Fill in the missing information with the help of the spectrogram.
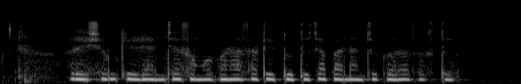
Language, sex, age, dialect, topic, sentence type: Marathi, female, 41-45, Varhadi, agriculture, statement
